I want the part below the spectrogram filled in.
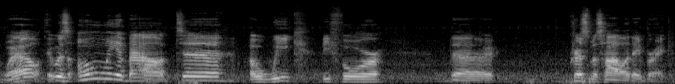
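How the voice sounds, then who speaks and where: A middle-aged man with a bright, forceful voice at a medium pitch tells a personal story as the host of his own show. He is folksy and conversational, circling back to repeat and reword things. Faint noise sits behind the voice. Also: big pitch swings, slow, gravelly. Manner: folksy, rambling, repeats and rephrases himself. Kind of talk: casual personal storytelling to camera.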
